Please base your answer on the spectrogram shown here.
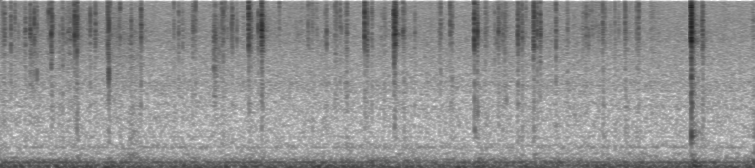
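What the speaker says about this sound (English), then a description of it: "if I type that all correctly, which sometimes I don't" Rapid, uneven clicking of someone typing on a computer keyboard during a programming lecture, steady and close over a constant low background hum, with no speech.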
